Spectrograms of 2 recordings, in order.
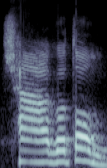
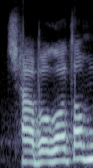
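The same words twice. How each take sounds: First: স্বাগতম said "shaa-gotom", no b; silent b. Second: স্বাবগতম said "sha-bo-goto-m"; wrongly sounded b. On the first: Teacher showing the unsounded b, careful স্বাগতম. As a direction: lengthen the first syllable of স্বাগতম, no b. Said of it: "কিন্তু উচ্চারণ হচ্ছে না". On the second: Teacher showing what we don't say, b sounded in স্বাবগতম. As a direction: put a spoken "bo" into স্বাবগতম. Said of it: "স্বাবগতম তো বলি না". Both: Shown as a demonstration.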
